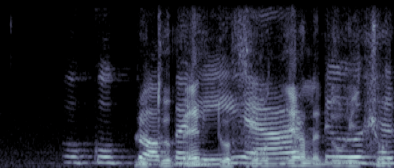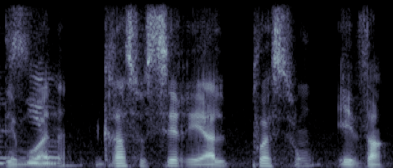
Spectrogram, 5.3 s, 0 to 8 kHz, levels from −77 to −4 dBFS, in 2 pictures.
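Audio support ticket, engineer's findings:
No faults found in clip.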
